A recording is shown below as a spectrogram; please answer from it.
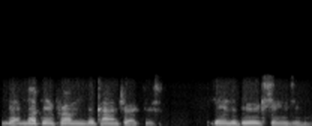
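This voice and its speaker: Male conference call host, blunt and informal, creaky fry in the voice, dry lo-fi line. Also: on the low side, measured pace, no echo. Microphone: phone conference line.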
